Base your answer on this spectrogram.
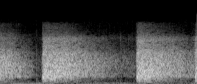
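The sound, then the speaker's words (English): Gunshots in a night-time gunfight at a rocky gorge: a few loud, sharp bangs come about a second apart, each leaving a long, rough tail that slowly fades before the next shot. “In the darkness, the sergeant drew his gun and returned the fire.”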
